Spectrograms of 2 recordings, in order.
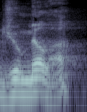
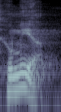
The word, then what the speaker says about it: Jumilla: will southeast in Spain called home eeeh not Jumilla its who Mia this is del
